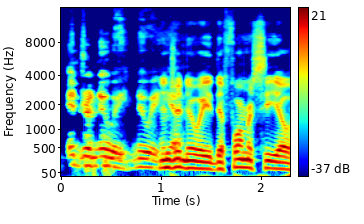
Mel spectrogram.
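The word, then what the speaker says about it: Indra Nooyi: Is that how you pronounce her last name? Indra Nooy.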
